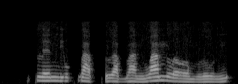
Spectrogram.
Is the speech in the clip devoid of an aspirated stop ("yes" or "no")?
yes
